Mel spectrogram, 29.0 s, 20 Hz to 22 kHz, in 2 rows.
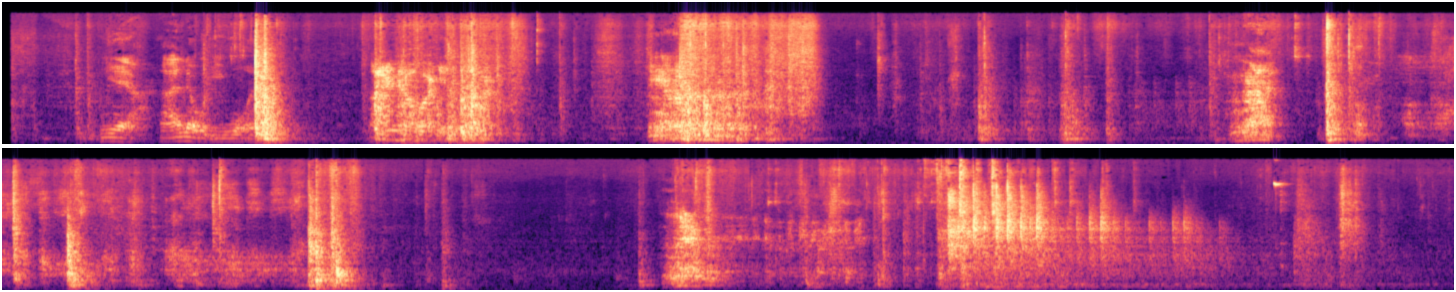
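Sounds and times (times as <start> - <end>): monkey scrambling on wooden roof: 22.0 - 29.0.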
